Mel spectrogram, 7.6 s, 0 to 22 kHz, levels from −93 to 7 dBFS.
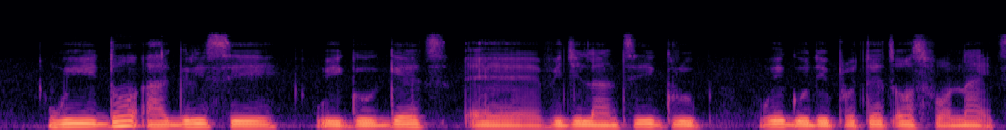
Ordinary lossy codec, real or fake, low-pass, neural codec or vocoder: none; real; 7.2 kHz; none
